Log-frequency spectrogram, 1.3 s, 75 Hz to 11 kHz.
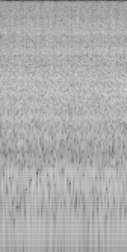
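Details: GE Potscrubber 970 dishwasher on a cold-water cycle, first drain: even steady low hum with constant mid-pitched drone, no knocks or grinding; drain pump running normally.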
